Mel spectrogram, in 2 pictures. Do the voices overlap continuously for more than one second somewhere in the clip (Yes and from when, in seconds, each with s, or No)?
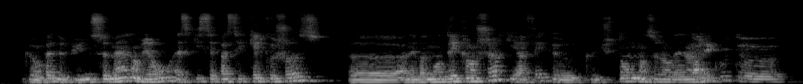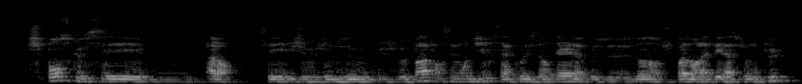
No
